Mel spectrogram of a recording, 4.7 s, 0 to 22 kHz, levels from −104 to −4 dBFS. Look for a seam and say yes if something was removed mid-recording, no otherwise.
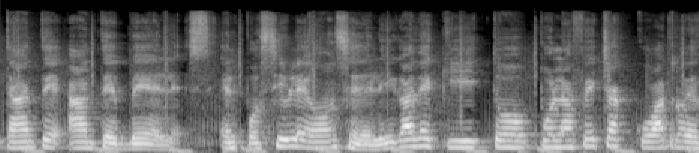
no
